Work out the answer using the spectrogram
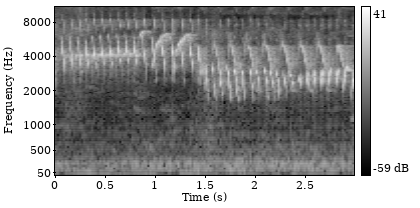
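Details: Canary's loud, fast, rhythmic trilling: a very rapid high pulsed trill, then a brief sweeping whistle and a lower, equally quick rolling trill repeated steadily.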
